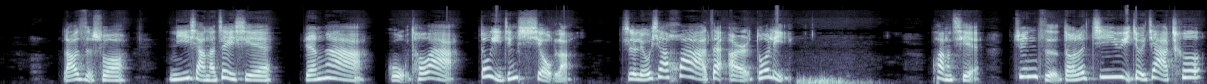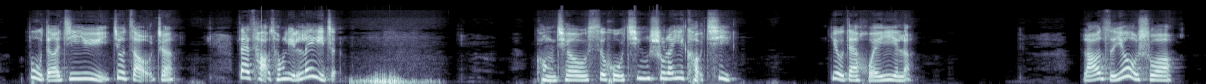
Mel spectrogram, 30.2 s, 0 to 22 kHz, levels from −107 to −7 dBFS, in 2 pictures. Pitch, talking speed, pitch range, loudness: 250 Hz, 135 characters per minute, 210-295 Hz, -17 LUFS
